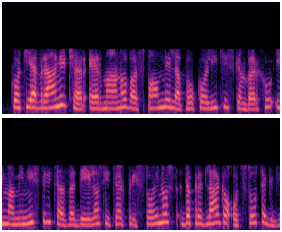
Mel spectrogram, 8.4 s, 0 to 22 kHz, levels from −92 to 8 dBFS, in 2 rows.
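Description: From start to finish the speech sounds thin, boxed-in and plainly buzzy, with a synthetic edge on every voiced sound and nothing audible above about 3.8 kHz. That is the AMR narrowband mobile codec at work. The AMR-NB coder samples at 8 kHz and rebuilds the voice from a vocal-tract filter excited by a handful of pulses per 5 ms subframe. The degree of damage fits a mid-range mode of around 10 kbps.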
